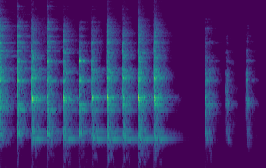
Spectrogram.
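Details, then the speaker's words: Manual railway signal control room at a station: block instrument sounded to request a slot from the station master, crisp wooden knocks about ten at three per second, pause, then three more; normal signalling. "Station master এখনই slot দিবে। এই যে আওয়াজ হচ্ছে আমরা শুনতে পাচ্ছি, একটা ঠটঠট আওয়াজ হচ্ছে।"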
